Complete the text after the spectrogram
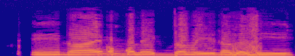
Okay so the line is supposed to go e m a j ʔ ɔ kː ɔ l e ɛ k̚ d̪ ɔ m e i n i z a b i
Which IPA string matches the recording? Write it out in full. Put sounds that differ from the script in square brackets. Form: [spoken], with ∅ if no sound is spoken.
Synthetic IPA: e [n] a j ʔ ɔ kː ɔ l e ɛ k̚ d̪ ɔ m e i n [a] z a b i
